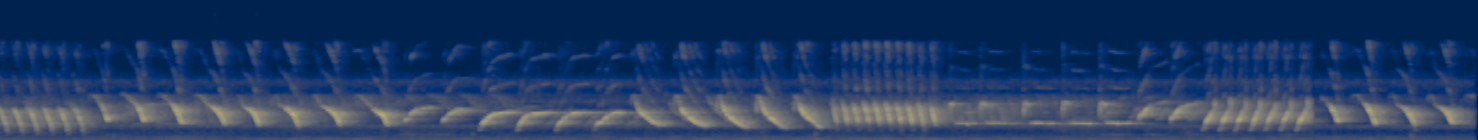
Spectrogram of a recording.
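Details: Canary song used as a lure to get other canaries singing often and rolling: rapid downward-swept high notes repeated about three per second, a dense buzzy trill midway, then another quick run of sweeping notes.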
